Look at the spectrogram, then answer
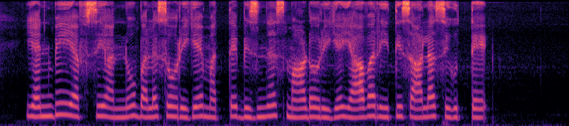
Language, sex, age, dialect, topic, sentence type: Kannada, female, 25-30, Central, banking, question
